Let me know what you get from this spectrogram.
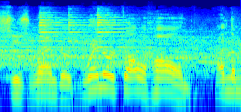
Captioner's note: bell ringing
